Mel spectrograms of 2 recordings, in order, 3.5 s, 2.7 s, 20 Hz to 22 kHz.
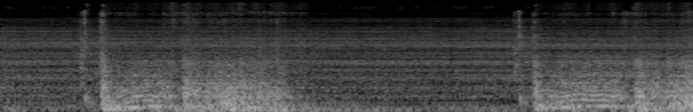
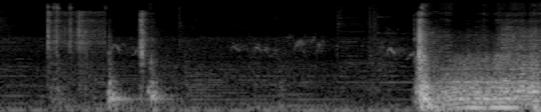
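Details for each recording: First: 1970 GMC Astro semi, 6-71 inline-six Detroit Diesel, sitting over 30 years, first start attempt with starting spray: two bursts of rough firing fade after a second, then a sharp restart; catches briefly but dies, needing more spray. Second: 1970 GMC Astro semi, 6-71 inline-six Detroit Diesel, sat over 30 years: quiet two seconds, then catches and settles into a loud, steady idle running on its own, barely smoking.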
